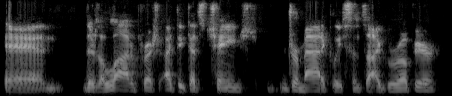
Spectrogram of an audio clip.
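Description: Very deep-voiced man, dry lo-fi sound. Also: a little fast, slightly rough, dry recording. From Texas. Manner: relaxed, rambling with frequent restarts. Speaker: actor being interviewed. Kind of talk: casual interview conversation.

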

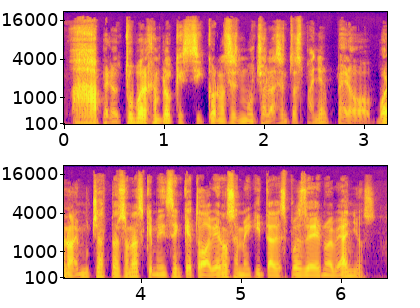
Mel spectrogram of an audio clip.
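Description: Jokey Spanish-accented host, dry sound. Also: male voice, fairly low pitch, no echo. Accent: Spanish, softened by Mexican speech. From Spain. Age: 30s. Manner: jokey, chatty, quick to laugh. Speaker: podcast host. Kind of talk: casual chat.

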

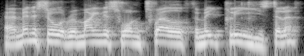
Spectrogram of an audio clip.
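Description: A man's voice: fairly high pitch, fairly even intonation, lo-fi sound. A man hosting a sports betting podcast, running through game lines in casual chat with frequent "um" and "uh". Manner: brisk, reads stats with filler "um" and "uh". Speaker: podcast host.

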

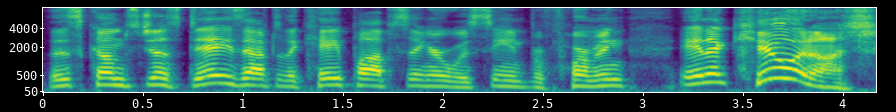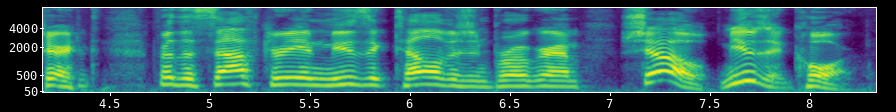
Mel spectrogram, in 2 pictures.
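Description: A man's voice: high-pitched, animated, moderate pace, few pauses, a bit bright, smooth, no echo, studio quality. Blunt, profane male news co-host. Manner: blunt and profane, reading articles aloud then riffing. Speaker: co-host of a news commentary show. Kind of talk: casual news commentary chat.

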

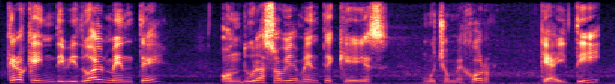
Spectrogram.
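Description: Man, football panel pundit, emphatic, repeats himself, fairly high pitch. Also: lively intonation, moderate pace, a little hiss or hum. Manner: emphatic, repeats phrases while arguing. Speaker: former player, football pundit. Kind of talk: sports panel discussion.

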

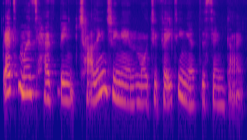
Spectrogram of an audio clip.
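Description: A woman's voice: fairly low pitch, lively intonation, moderate pace, a little mellow. Woman podcast host, friendly and encouraging, asks questions. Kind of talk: podcast interview.

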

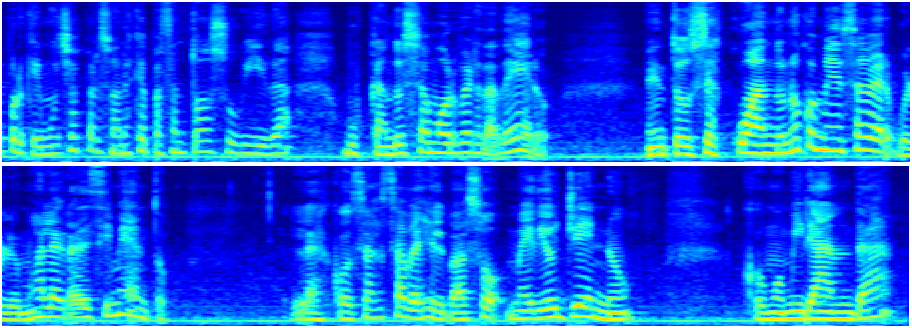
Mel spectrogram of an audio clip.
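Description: A middle-aged woman from Venezuela, a guest in a casual interview, speaking softly and earnestly about family and grief. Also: lowish voice, slight background noise. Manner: soft, reflective, earnest. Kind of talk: casual conversation.

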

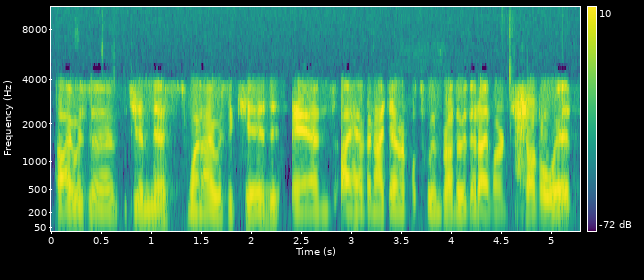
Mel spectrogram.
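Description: A man in his thirties answering questions as a guest executive in a radio interview. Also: fairly low pitch. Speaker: circus chief executive, guest. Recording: thin, phone-like band-limited sound.

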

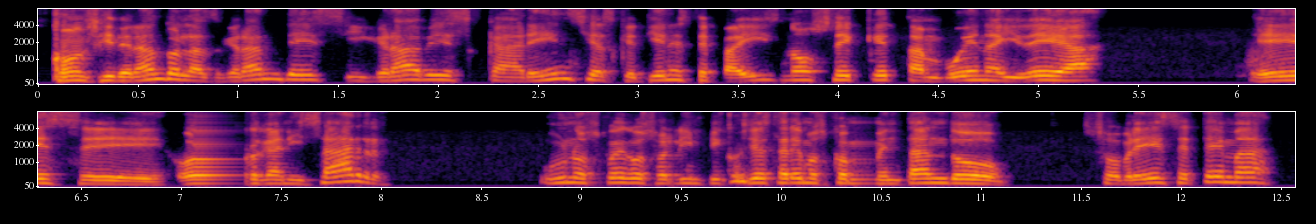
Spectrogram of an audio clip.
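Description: A man with a Mexican accent hosting a live sports news radio show. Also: high voice.

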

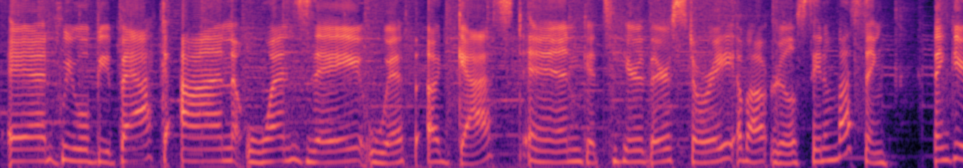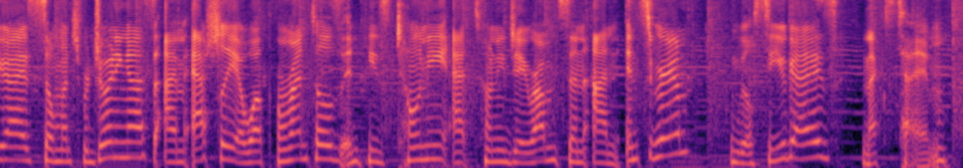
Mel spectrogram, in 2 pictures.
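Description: A woman's voice: medium pitch, moderate pace, faint music behind. A woman co-hosting a podcast in a casual, chatty, conversational style. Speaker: podcast co-host.

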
